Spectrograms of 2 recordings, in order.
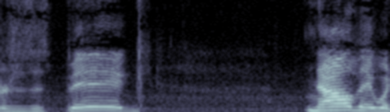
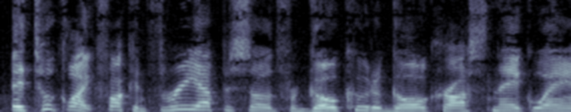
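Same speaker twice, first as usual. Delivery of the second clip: normal talking voice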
